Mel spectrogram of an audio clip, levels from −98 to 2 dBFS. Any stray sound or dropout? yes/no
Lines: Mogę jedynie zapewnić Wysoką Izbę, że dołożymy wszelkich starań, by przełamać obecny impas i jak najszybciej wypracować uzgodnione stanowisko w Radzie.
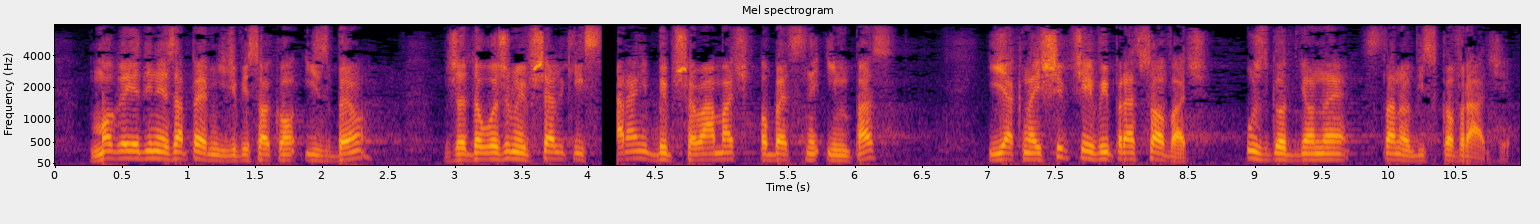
yes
